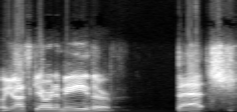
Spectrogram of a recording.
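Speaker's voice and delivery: loud booming voice. Narrator voicing Ernest Blackguard answering a taunt, Ernest Blackguard bellowing. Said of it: "He bellows".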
